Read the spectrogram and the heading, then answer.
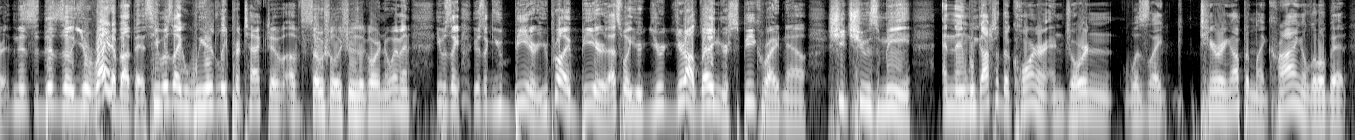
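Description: A young man with a high-pitched voice, an animated comedian telling stories and laughing as a podcast guest. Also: dry recording. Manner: animated storyteller, laughs often. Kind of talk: casual podcast chat.

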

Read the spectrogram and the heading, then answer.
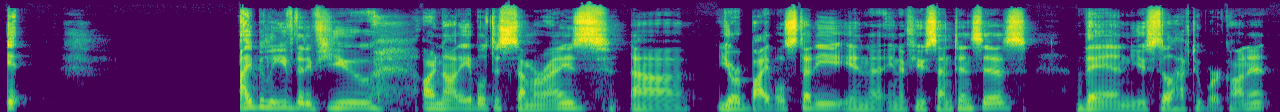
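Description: Slow, hesitant Hungarian-accented man. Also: medium pitch, smooth. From Serbia. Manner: halting, many fillers and restarts. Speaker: pastor. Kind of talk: interview conversation.

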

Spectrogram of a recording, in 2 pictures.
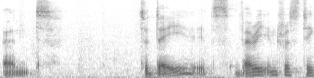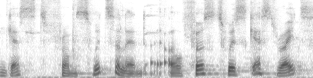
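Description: Male co-host, low voice, friendly, a little stumbly. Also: very animated, unhurried, gravelly, a little mellow. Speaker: podcast co-host. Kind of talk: casual podcast chat.

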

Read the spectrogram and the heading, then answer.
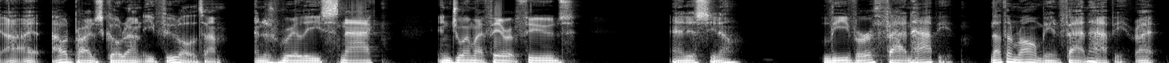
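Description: A young man talks loosely into his podcast mic, laid-back and easy, swearing now and then. His voice sits a little low and sounds hoarse and worn, as if his throat is giving out. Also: moderate pace. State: sore throat, losing voice. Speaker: podcast host. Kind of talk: casual solo podcast chat.

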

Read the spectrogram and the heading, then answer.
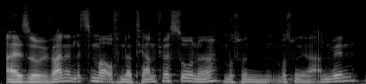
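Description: A man's voice: medium pitch, fast, darkish tone. A nineteen-year-old man co-hosting a podcast, chatting casually in laid-back slangy talk. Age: turning 19. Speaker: podcast co-host. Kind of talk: casual chat.

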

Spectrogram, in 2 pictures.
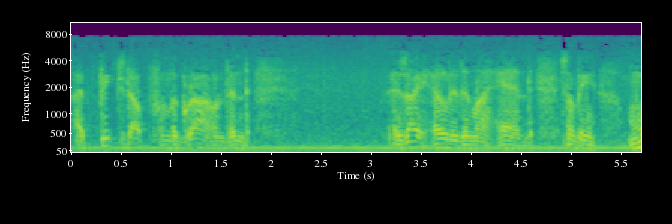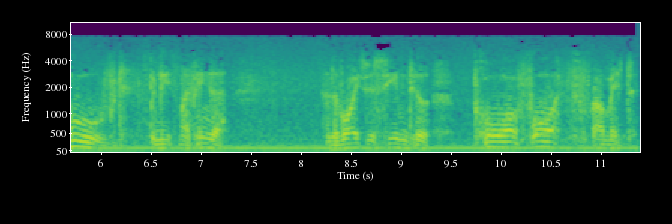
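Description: A man playing a hushed, awestruck young wanderer. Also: lowish voice, natural voice. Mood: awed. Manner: hesitant, halting, hushed. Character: awed young man who visited a haunted ruin. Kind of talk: 1970s radio drama acting. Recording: dull lo-fi old radio broadcast with hiss.

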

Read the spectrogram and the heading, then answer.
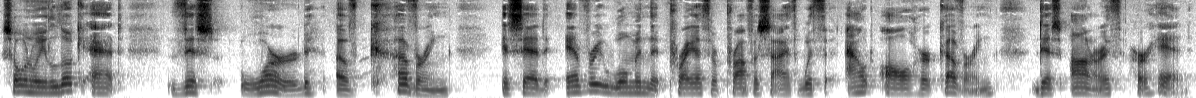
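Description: A man, a holiness preacher, teaching on a Bible passage and explaining word meanings in a deliberate way. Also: medium pitch, creaky. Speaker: holiness preacher on another podcast. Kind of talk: teaching scripture on a podcast.

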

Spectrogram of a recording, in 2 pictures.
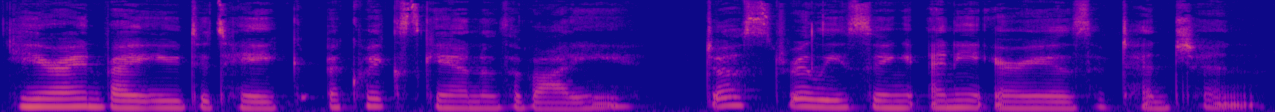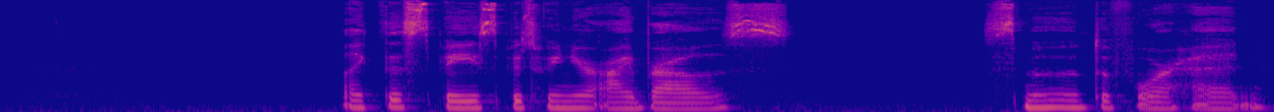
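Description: A woman leading a guided meditation as a teacher, speaking in a gentle, soothing manner with breathy phrase endings. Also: fairly low pitch, fairly even intonation, slow pace.

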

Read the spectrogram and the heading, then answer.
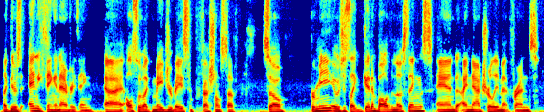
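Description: A man's voice: medium pitch, fast talker, slight background noise. A young man talks in a loose, candid way on a live stream, with the odd swear word thrown in. He has an ordinary mid-range voice and an easygoing manner. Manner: relaxed, candid, casual swearing. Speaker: podcast host. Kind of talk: casual live-stream chat.

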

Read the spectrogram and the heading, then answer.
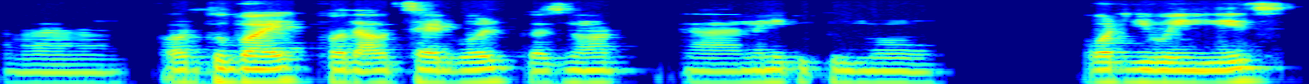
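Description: A man's voice: fairly low pitch, level tone, measured pace. A young man from the UAE, talking casually about his life in an interview, hesitant with many fillers. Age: young adult. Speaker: podcast co-host and interviewee. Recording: dull lo-fi audio.

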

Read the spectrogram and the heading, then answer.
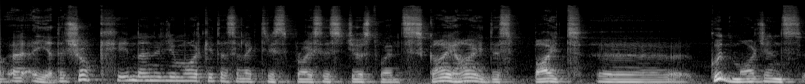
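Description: A man with a Norwegian accent and a soft-edged, mellow voice hosts a financial podcast. His pitch sits in the middle of the male range. He talks through market commentary in halting phrases, often pausing on filler sounds. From Norway. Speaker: podcast host.

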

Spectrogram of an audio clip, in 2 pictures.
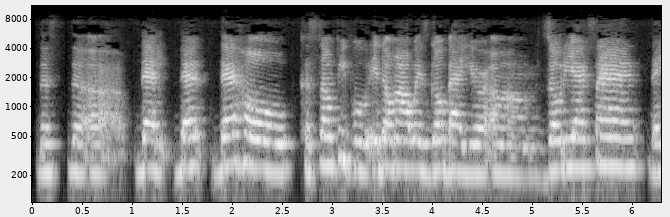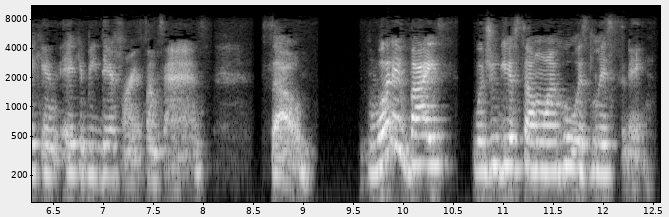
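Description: A woman's voice: a little high, highs cut off. A woman hosting a casual, hyped-up interview, with a bubbly, slangy, reactive way of talking. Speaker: host interviewer. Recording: distant mic with music behind.

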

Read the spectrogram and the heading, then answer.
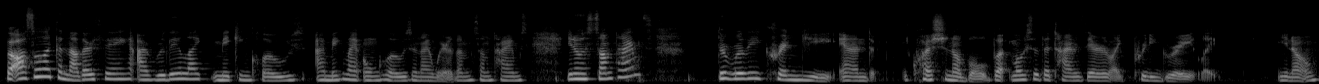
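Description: A woman's voice: mid-range voice, animated, normal speed. A teenage girl hosting her first podcast, chatting in a casual, self-mocking way and often giggling. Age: teens. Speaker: podcast host. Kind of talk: casual chat.

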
